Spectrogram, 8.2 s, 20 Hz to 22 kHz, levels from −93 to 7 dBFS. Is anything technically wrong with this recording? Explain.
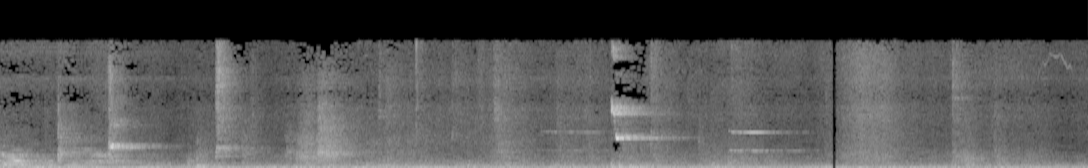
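Yes. At 6.25 to 6.28 s there is a gap at a join of encoded pieces: a gap of about 33 ms cuts into continuous sound with smeared edges. Separately encoded segments were joined untrimmed, leaving encoder delay and end padding in place. The sound then resumes where it stopped.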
